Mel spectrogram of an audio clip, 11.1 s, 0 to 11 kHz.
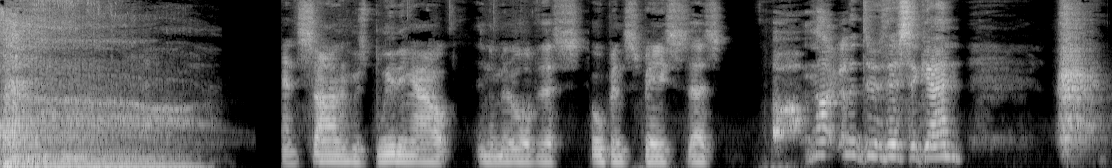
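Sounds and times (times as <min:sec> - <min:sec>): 
person imitating a rough throaty roar: 0:00.0 - 0:02.2
speech: 0:02.8 - 0:07.3, 0:08.0 - 0:09.9.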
